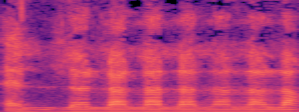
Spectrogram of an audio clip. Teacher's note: Et alors ensuite, alors pour aller au plus simple, on va mettre la langue au palais, comme pour dire elle. Si vous dites elle, vous vous rendez compte que la pointe de la langue touche le palais.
